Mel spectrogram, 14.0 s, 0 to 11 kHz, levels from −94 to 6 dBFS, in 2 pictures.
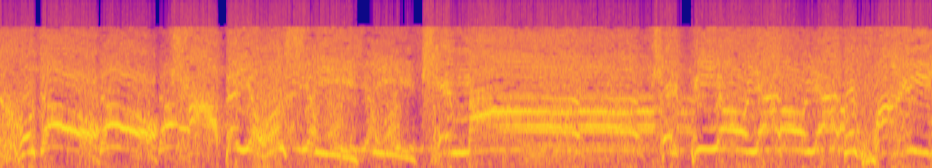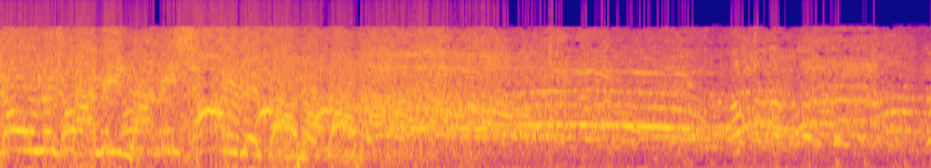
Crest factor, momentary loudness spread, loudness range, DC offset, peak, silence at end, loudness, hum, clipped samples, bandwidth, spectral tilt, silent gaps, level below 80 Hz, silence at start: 4 dB; 4 LU; 3 LU; 1%; 0 dBFS; 0 s; -4 LUFS; none; 6%; 11 kHz; -2.5 dB/octave; none; -30 dBFS; 0 s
